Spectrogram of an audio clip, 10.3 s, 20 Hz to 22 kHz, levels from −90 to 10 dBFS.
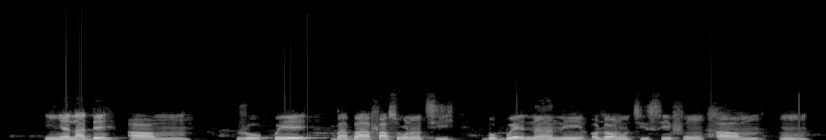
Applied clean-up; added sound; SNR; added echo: none; none; none; none.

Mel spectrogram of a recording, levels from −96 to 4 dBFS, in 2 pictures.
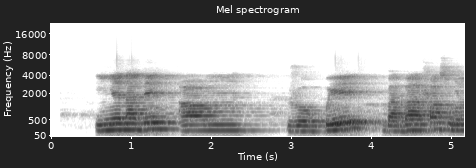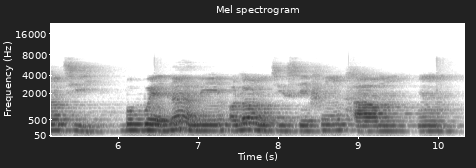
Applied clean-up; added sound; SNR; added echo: none; none; none; reverberation time 0.8 s.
